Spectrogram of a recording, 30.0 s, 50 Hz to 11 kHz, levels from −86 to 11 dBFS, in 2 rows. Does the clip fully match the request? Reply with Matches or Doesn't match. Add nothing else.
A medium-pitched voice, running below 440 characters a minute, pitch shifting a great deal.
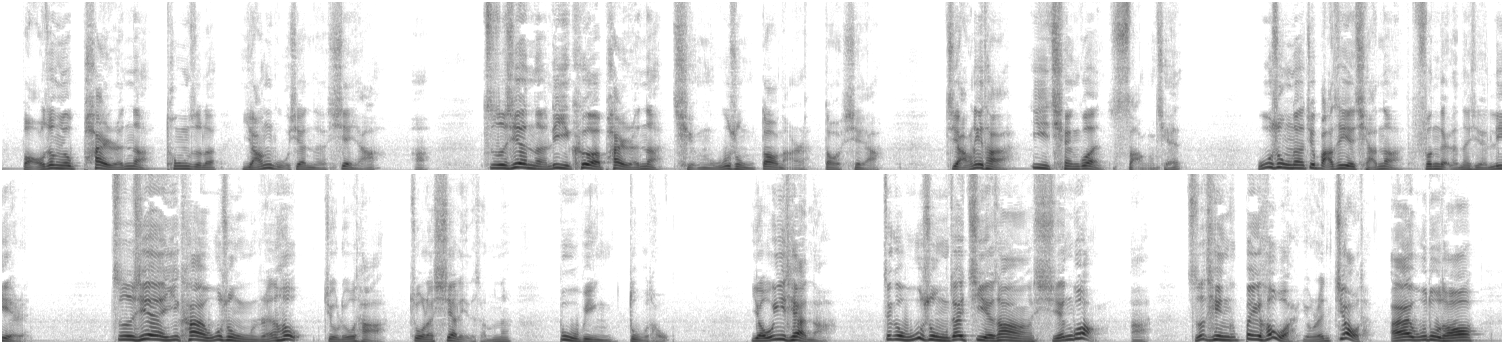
Matches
